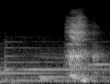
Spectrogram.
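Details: A man with hiccups that have not stopped for 8 years, which began after a heated dispute, gives a single sharp, abrupt catch of breath over steady background music; chronic hiccups.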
